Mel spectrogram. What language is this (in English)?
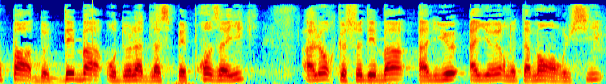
French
